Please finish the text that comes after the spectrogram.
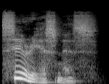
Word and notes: seriousness: British English

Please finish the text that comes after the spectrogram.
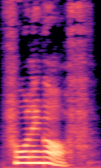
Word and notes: falling off: British English

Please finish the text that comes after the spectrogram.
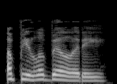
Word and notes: appealability: British English

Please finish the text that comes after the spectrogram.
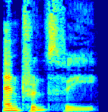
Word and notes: entrance fee: British English

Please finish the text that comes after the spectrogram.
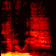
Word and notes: yellowish: British English

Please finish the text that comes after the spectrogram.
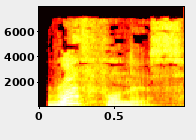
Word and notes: ruthfulness: British English

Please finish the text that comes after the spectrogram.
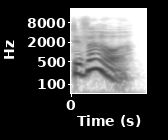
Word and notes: devour: British English

